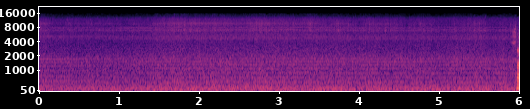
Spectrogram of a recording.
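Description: Steady drone and rushing noise of an electric RC flying wing in flight, picked up by its onboard camera: motor and propeller running at cruise, with wind over the airframe.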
